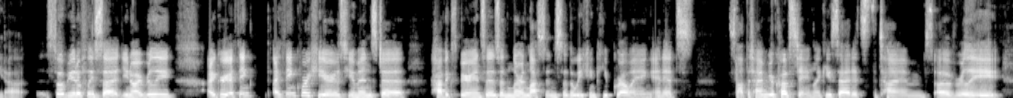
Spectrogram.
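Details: Adult woman speaking; normal speech.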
